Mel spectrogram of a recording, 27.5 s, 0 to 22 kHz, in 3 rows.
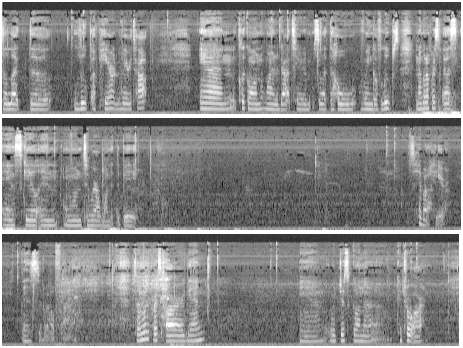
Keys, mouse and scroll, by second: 8.4 s, 12.2 s, 19.1 s, 21.6 ctrl+r, 24.4 s.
